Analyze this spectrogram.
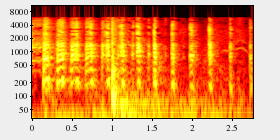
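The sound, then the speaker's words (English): A quick, loud run of cartoonish bird squawks and giggly chatter from the Angry Birds game, about a dozen sharp bursts in an uneven rhythm, clear with no talking over them. “Who has been playing Angry Birds?”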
